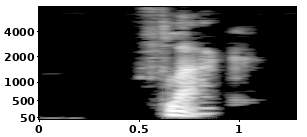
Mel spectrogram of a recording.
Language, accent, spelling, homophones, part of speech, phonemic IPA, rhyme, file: English, Australia, flack, flak, verb / noun, /flæk/, -æk, En-au-flack.ogg
- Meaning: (verb) 1. To flutter; palpitate 2. To hang loosely; flag 3. To beat by flapping; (noun) A publicist, a publicity agent; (verb) To publicise, to promote; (noun) Alternative spelling of flak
